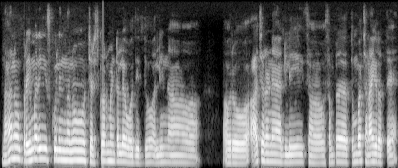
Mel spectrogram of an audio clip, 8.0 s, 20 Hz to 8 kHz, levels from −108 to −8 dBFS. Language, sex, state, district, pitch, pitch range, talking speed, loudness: Kannada, male, Karnataka, Shimoga, 135 Hz, 125-155 Hz, 130 wpm, -15 LUFS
